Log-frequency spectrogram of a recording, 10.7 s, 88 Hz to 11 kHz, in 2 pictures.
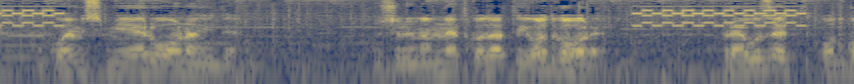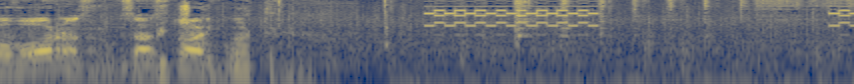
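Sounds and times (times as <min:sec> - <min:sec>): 
police inspector's mobile phone ringtone: 0:00.0 - 0:00.6, 0:03.9 - 0:05.1, 0:08.0 - 0:09.2
speech: 0:00.4 - 0:01.7, 0:02.3 - 0:07.3.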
